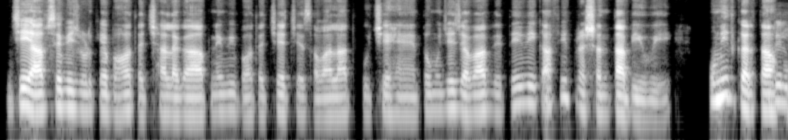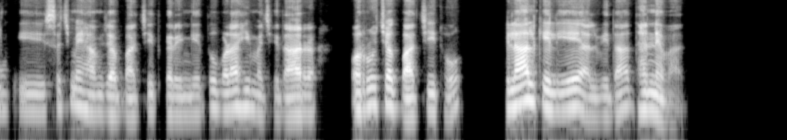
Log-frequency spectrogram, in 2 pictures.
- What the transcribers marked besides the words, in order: none
- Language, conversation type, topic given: Hindi, podcast, बच्चों का स्क्रीन समय सीमित करने के व्यावहारिक तरीके क्या हैं?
